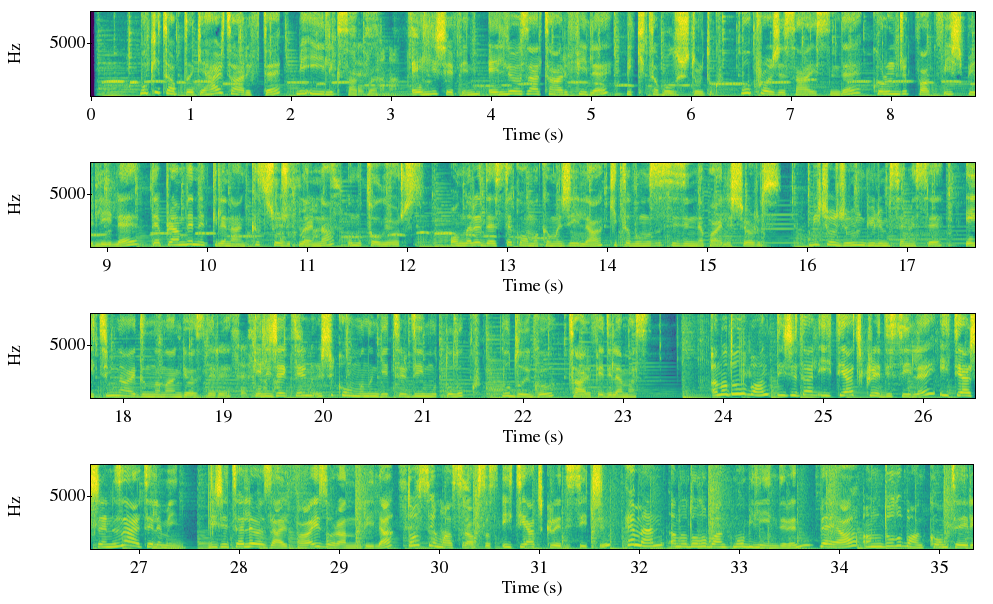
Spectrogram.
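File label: Turkish, female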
